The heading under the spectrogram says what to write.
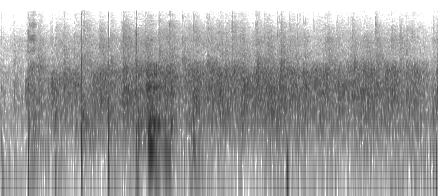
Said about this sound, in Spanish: Dele un aplauso al Señor por eso, por favor.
